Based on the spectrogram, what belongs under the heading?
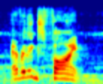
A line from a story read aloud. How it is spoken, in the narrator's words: I snapped, keeping up the facade that I was angry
